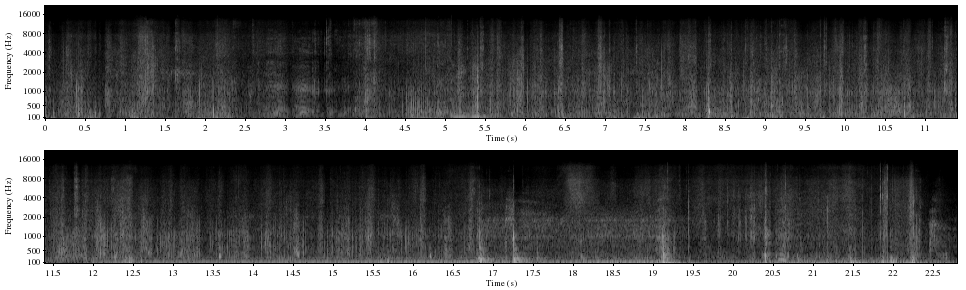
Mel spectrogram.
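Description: Footsteps crunching through snow, with irregular scrapes and knocks of gear being carried. From about halfway through, a steady low hum joins in underneath.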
